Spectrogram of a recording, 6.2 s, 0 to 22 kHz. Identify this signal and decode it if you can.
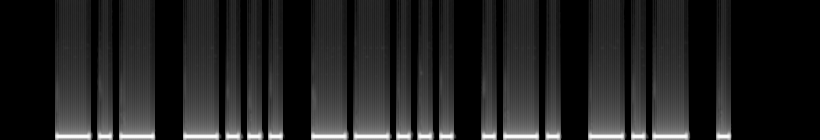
Morse code, heard as a keyed tone, about 15 wpm, 700 Hz. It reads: KB7RKE
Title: USA Call Signs - 8x Character Spacing - 15wpm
